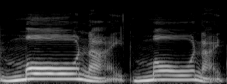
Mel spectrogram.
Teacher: Não enrola a língua no R. É claro que se você quiser, pode cantar more night, ok?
